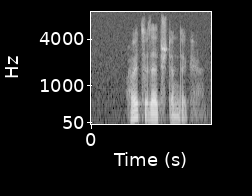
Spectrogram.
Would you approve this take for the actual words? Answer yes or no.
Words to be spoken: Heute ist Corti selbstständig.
no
